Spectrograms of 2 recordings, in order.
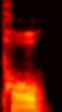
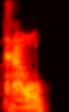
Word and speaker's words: Powell: He's the reason I know to pronounce it Paul and not Powell. – Yeah, if you're wondering, it's spelled, it looks like Pal, but it's Paul.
